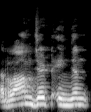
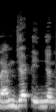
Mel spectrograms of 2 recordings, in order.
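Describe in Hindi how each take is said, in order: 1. पहला स्वर एक लंबी 'ah' ध्वनि है। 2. पहला स्वर 'cat' में 'a' जैसा है। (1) "जैसा लगता है पढ़ो तो" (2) "हिंदी में रैम जेट इंजन इसको बोला जाता है"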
